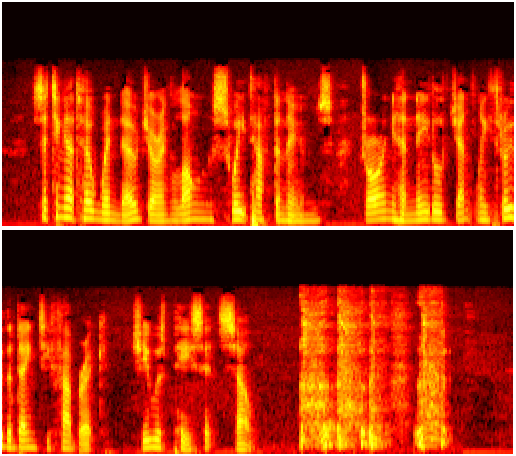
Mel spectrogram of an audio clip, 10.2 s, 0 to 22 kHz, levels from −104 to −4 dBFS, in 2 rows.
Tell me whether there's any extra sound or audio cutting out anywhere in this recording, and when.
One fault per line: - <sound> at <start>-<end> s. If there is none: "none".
- cough at 8.1-9.6 s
